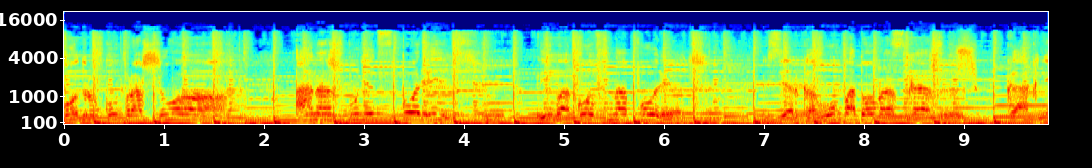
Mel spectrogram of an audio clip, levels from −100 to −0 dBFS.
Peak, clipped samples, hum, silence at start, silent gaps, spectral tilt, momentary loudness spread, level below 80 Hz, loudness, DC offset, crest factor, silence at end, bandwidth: 0 dBFS; under 0.1%; none; 0 s; none; -5.5 dB/octave; 3 LU; -18 dBFS; -13 LUFS; under 0.1%; 12 dB; 0 s; 11 kHz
